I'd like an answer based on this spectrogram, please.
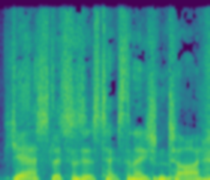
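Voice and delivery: high-pitched, lively radio intro; own catchphrase. Shown as a demonstration. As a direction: announce it as a showy stock phrase. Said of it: "Well, you always say".

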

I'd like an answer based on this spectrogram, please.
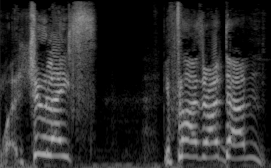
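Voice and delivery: shouting. Retold or imitated. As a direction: yell it to throw them off. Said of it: "then I'd shout".

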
